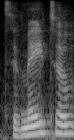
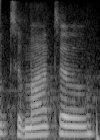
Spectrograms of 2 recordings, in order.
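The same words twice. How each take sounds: First: "Tomato" as to-MAY-to; long A, to-MAY-to; "Tomato" with the American A. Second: "tomato" as to-MAH-to; broad A, to-MAH-to; "tomato" with the British A. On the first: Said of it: "You say tomato". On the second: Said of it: "I say tomato". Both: Shown as a demonstration.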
